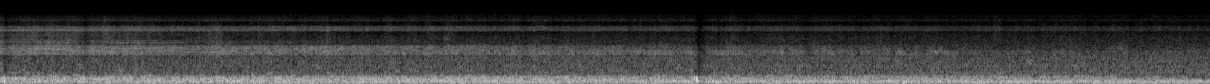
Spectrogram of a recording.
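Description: Servo drive machine and the coupled DC shunt-wound generator on a test bench running down as the speed is turned down toward standstill. A steady low machine noise with a fainter whine that fades as it slows, and a single click about seven seconds in.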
